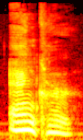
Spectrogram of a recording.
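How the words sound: It is said with an English pronunciation. "the English versions are"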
